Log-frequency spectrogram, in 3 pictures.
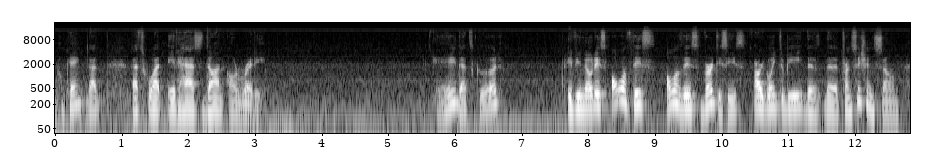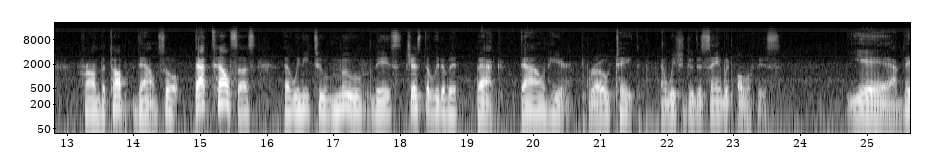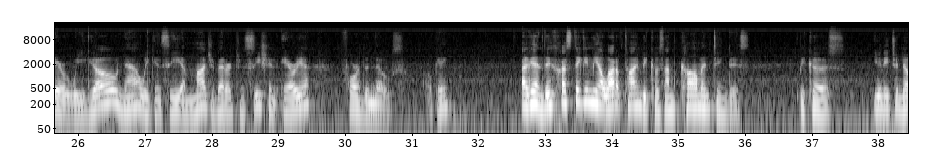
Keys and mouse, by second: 0.0-5.3 right drag, 5.3-15.3 drag, 15.2 3, 15.3 middle click, 15.5-32.2 drag, 19.6 g, 21.0 r, 21.8 alt+a, 22.1 2, 22.3 middle click, 22.3 right click, 23.1 g, 25.4 middle click, 25.4 right click, 26.3 g, 27.4 alt+a, 31.9 1, 32.2 middle click, 32.3-38.4 drag, 33.1 g, 35.4 alt+a, 36.0 middle click, 36.0 right click, 36.9 g.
